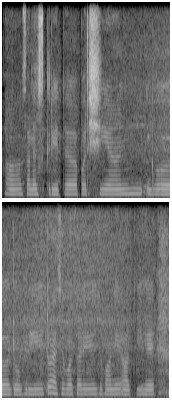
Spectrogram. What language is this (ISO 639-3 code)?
urd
